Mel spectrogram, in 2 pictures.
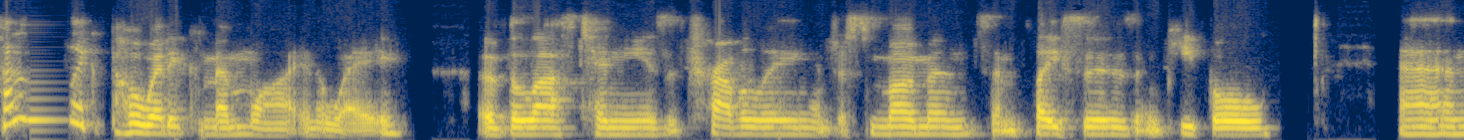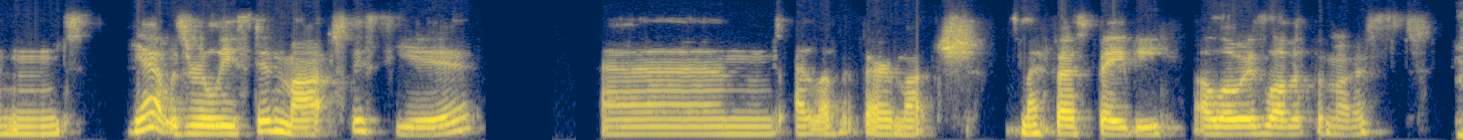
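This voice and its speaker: A woman with an Australian accent speaks at a moderate pace in a fairly low pitch, her intonation fairly even. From Australia, Sydney. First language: Serbo-Croatian. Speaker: author and dancer. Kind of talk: interview.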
